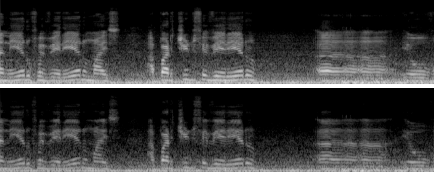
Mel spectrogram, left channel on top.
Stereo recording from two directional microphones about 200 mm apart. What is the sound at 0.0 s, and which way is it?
Speech, 10° left (ahead or behind).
